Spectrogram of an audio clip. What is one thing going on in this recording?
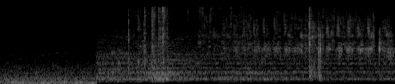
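A wooden spoon stirs thick sauce in a pan.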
